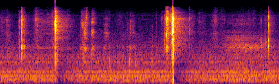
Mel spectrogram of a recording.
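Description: Kershaw Cyclone folding knife blade being flicked open, a few sharp metallic clicks and snaps spaced irregularly, close and crisp against quiet background.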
